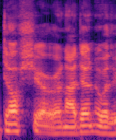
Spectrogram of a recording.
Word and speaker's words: Doscher: ask you about yours because i i said dosha and i don't know whether you said it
